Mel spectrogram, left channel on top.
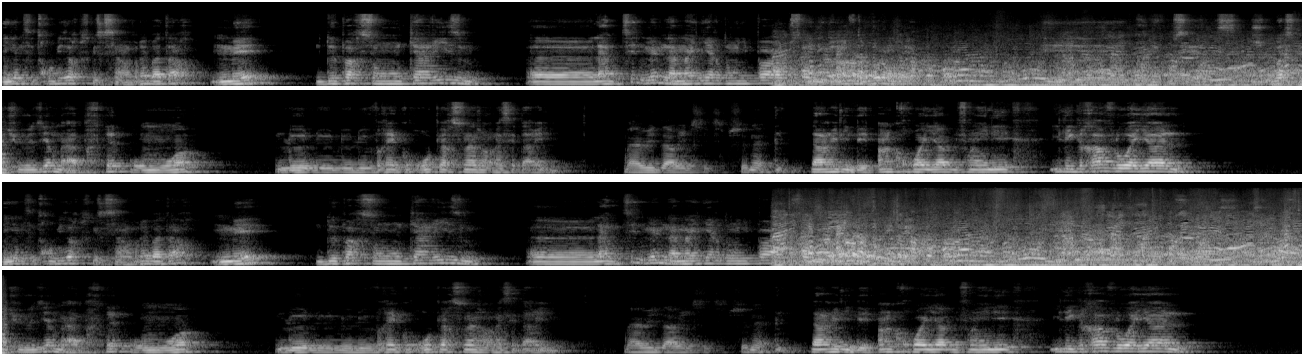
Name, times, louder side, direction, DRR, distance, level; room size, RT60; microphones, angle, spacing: voice 1, 0.0-2.6 3.1-4.8 5.2-9.2 10.4-14.9 15.7-18.5 20.4-20.8 21.1-24.8, left 1 dB, 55° left, 3 dB, 2.8 m, -24 dB
sound 1, 7.7-13.1, right 4 dB, 35° right, 0.4 m, -21 dB
voice 2, 8.8-9.6 19.2-20.7, left 3 dB, 85° left, 3 dB, 1.0 m, -30 dB
21.0 x 8.2 x 2.6 m, 0.67 s
head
